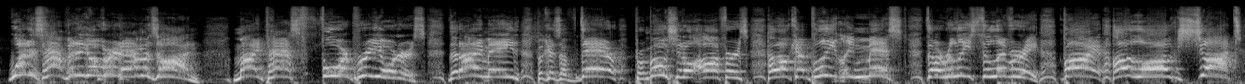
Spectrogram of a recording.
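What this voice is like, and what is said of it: Mock angry ranting voice. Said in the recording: “do your Angry ... voice? ... I need Angry ... voice, please.”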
